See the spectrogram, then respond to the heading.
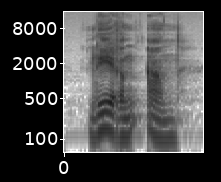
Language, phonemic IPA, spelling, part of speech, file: Dutch, /ˈlerə(n) ˈan/, leren aan, verb, Nl-leren aan.ogg
- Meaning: inflection of aanleren: 1. plural present indicative 2. plural present subjunctive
